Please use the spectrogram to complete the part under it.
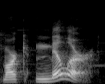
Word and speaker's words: Millar: Paul says, Mark Millar is pronounced Mark Miller, but I did enjoy your brazen certainty as you told everyone something completely and utterly wrong.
